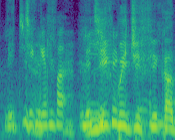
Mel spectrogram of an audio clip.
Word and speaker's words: liquidificador: Quais são as palavras que pra você é difícil de pronunciar em português? Em português? Tem umas... litigavacador. Liquidificador.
